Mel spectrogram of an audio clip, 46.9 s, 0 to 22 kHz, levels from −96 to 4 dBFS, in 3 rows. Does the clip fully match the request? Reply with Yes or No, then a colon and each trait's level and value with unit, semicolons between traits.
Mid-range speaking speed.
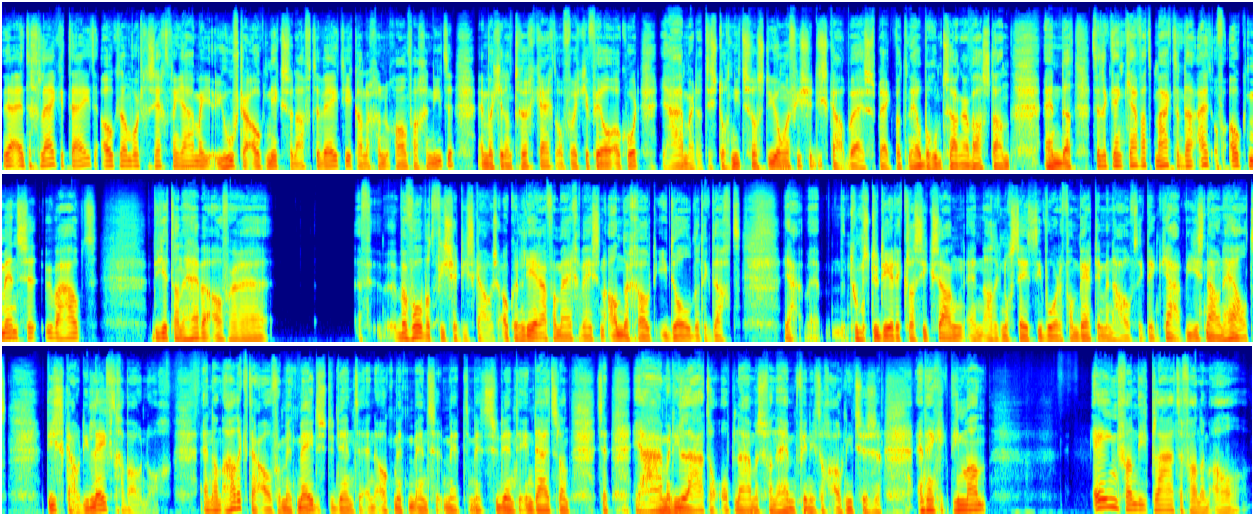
No: fast, 215 wpm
